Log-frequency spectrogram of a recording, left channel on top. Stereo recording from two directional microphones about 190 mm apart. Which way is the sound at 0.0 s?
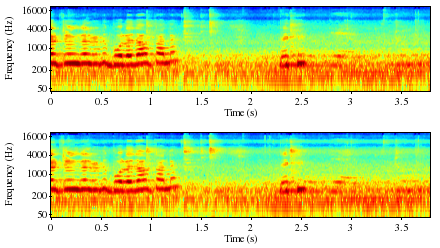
25° left (ahead or behind).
